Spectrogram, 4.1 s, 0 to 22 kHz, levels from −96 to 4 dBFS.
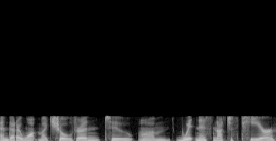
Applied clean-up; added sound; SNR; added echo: none; none; none; none.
